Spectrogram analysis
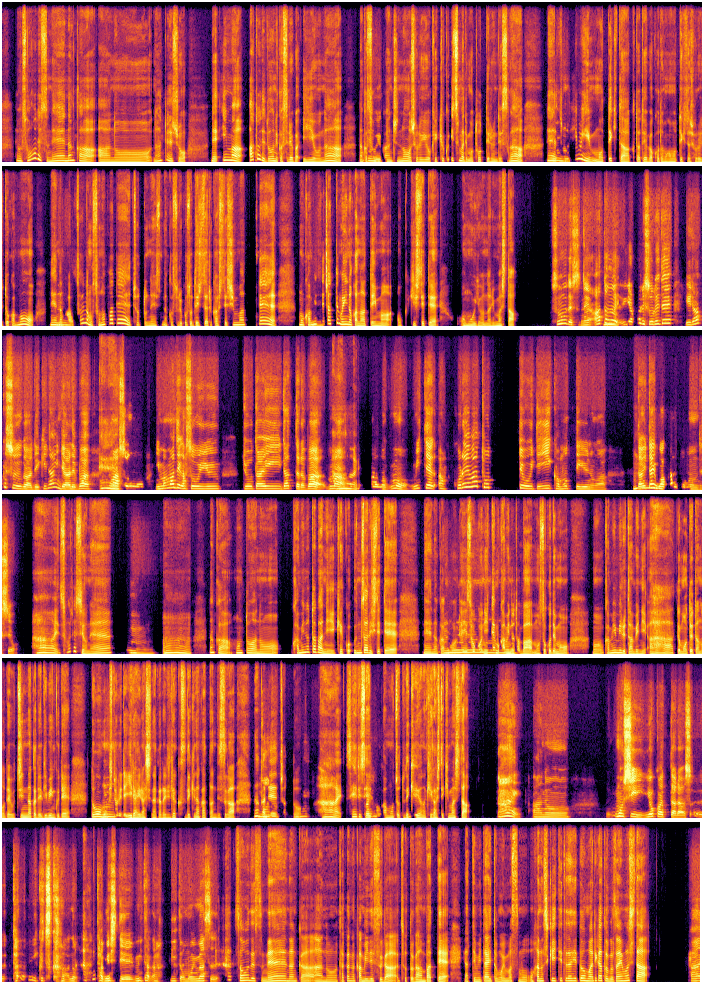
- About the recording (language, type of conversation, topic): Japanese, advice, 家でなかなかリラックスできないとき、どうすれば落ち着けますか？
- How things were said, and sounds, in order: chuckle; chuckle; unintelligible speech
